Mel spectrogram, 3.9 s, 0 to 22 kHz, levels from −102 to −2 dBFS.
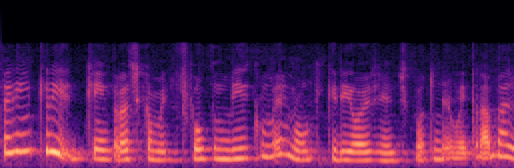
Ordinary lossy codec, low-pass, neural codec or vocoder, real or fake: none; none; codec, 16 kHz, 2 kbps, FunCodec, trained on Chinese and English, 25 frames a second; fake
